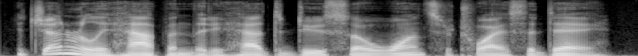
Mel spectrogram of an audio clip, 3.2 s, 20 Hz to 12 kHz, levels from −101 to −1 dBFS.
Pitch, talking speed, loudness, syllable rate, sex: 100 Hz, 265 wpm, -19 LUFS, 6.9 syllables/s, male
